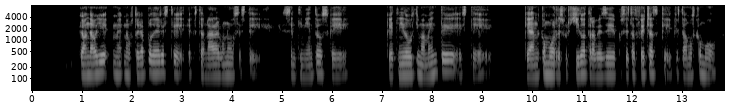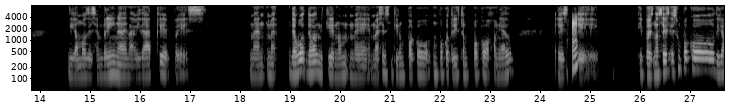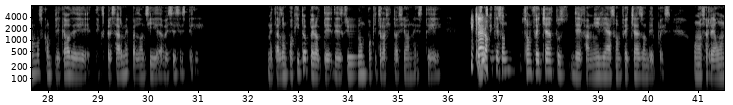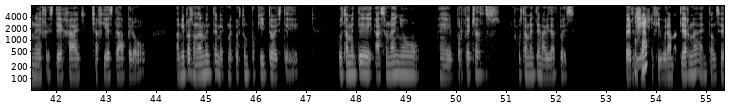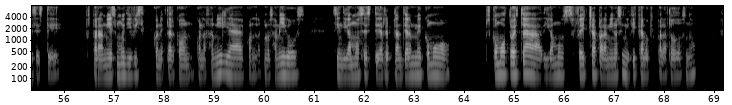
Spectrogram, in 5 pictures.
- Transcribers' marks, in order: tapping; other background noise
- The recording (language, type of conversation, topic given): Spanish, advice, ¿Cómo ha influido una pérdida reciente en que replantees el sentido de todo?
